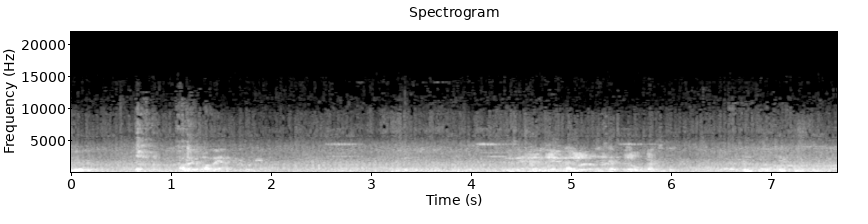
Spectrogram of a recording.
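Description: A crowd of men talk and murmur close by.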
